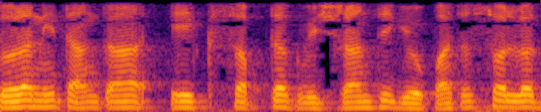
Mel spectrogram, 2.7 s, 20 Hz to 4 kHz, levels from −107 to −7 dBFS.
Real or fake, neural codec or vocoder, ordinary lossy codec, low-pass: real; none; none; 3.6 kHz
